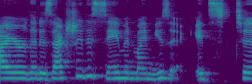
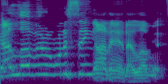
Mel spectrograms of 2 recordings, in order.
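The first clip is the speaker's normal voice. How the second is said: delighted; 11 semitones higher, 5 dB louder than usual. Retold or imitated. [name] hears the finished song.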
